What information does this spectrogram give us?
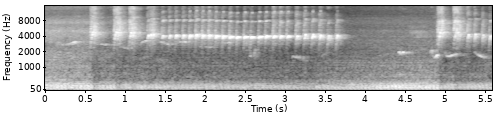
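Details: Grey-cheeked bulbul lure call used for trapping birds, a lively chattering trill of rapid high notes held for about three seconds, framed by harsh broadband bursts, over a steady low hum.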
